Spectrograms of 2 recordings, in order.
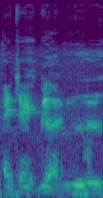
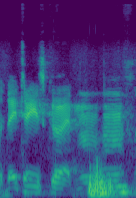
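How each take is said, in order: First: Lower, mumbled simple-man voice; deep slow Sling Blade take. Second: Slow, dull mumble of a simple man; a hint of Sling Blade; lightly voiced Sling Blade drawl. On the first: Retold or imitated. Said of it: "sounding like Sling Blade". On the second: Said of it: "start sounding like Sling Blade".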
